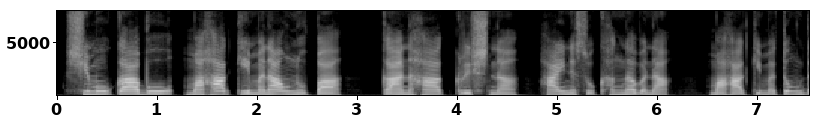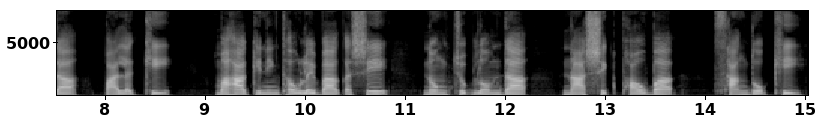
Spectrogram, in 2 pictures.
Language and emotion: Manipuri, neutral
